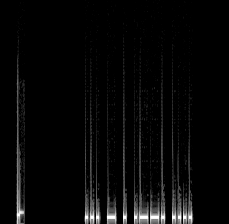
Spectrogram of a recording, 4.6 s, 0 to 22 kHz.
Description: Morse code, heard as a keyed tone, about 22 wpm, 700 Hz. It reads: STEPH
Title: USA Common Names - 22wpm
